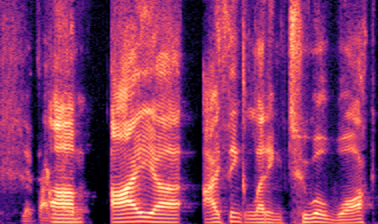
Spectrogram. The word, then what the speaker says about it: Tagovailoa: No, try it though. Let's try. Tagovailoa. Yeah, I think you actually nailed it. Tua Tagovailoa. Yeah, Tagovailoa.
